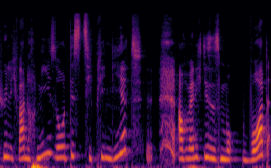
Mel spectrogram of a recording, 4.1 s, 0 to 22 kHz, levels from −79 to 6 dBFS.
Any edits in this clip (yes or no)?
no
